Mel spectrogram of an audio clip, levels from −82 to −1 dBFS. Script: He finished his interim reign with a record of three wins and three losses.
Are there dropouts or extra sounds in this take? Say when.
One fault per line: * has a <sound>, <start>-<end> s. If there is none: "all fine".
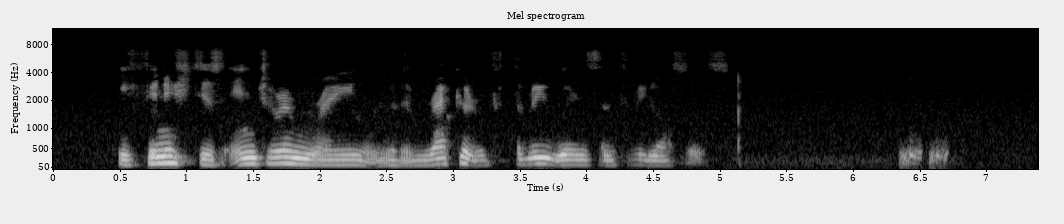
* has a laugh, 6.4-6.7 s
